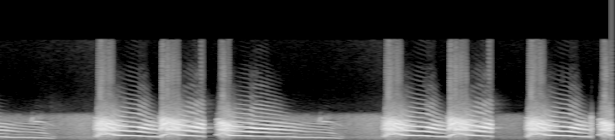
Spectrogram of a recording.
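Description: Jackal calling: a series of short yelping cries, each sliding down in pitch, coming in clusters of two or three with brief pauses between.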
